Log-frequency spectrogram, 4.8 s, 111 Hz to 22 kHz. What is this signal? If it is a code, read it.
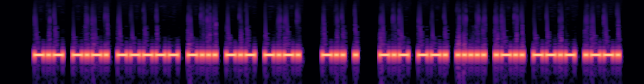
Morse code, heard as a keyed tone, about 49 wpm, 700 Hz. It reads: KC0BKC DE KG5LQP
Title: USA Callsign DE Callsign - 6 Characters - 50wpm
